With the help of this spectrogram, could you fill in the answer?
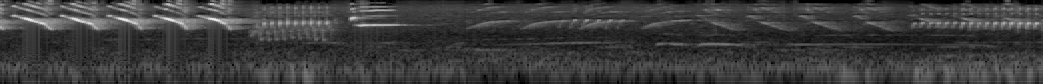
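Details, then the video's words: Canary training song: a few loud descending swoops, a short buzzy roll, a sharp whistle, then softer slurred upward notes and a faint lower whistled line before a rising trill at the end. "Kenari GACOR Masteran Burung Kenari PAUD Belajar Bunyi dan Pancingan Kenari Macet"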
